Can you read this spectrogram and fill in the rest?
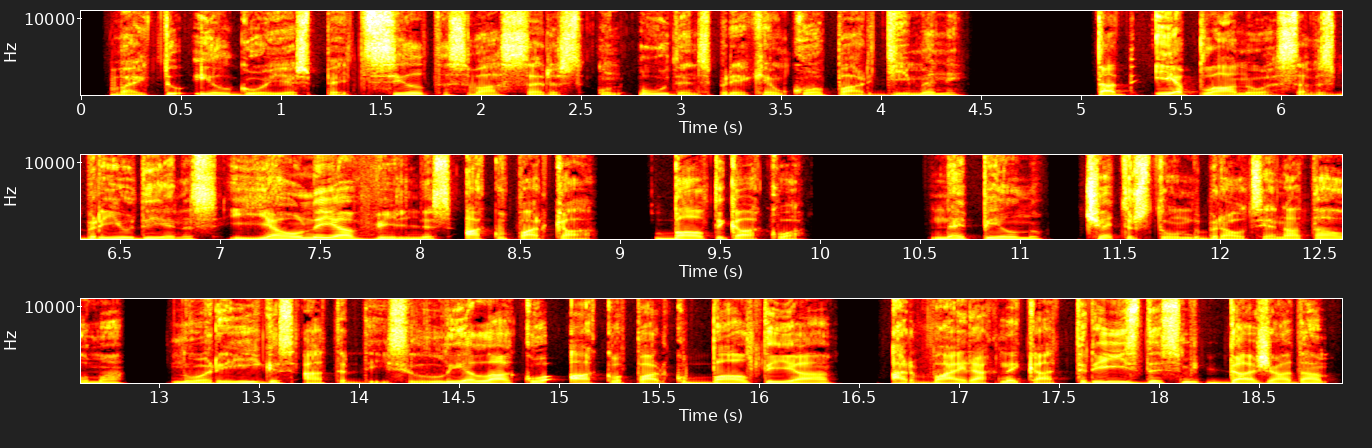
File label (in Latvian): Reklāma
